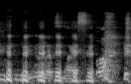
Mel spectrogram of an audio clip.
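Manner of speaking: loud, slow, through laughter; laughing retold quote. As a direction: crack up while quoting the other guy. Retelling confrontation while laughing.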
